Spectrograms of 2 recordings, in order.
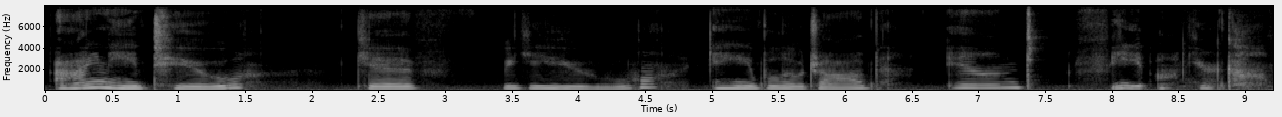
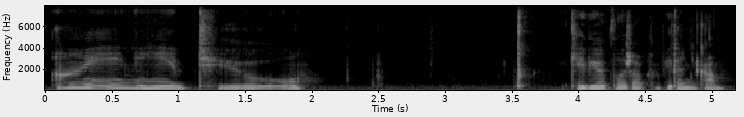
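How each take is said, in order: First: It is said slowly. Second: It is said fast.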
